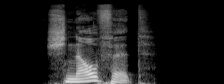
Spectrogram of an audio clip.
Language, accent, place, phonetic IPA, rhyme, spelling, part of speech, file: German, Germany, Berlin, [ˈʃnaʊ̯fət], -aʊ̯fət, schnaufet, verb, De-schnaufet.ogg
- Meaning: second-person plural subjunctive I of schnaufen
